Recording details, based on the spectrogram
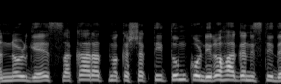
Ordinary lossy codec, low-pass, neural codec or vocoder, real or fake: none; 7.2 kHz; none; real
